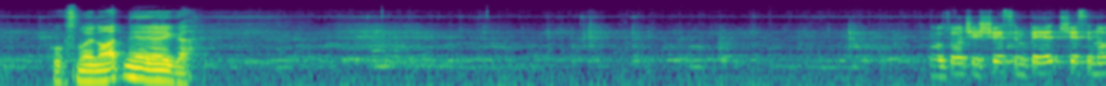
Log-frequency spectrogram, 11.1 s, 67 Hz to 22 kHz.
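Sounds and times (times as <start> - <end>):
faint hum through tv speaker: 0.0 - 11.0.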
